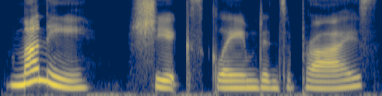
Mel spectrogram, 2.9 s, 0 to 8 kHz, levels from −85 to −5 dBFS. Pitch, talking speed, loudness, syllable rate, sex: 205 Hz, 105 wpm, -21 LUFS, 3.9 syllables/s, female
